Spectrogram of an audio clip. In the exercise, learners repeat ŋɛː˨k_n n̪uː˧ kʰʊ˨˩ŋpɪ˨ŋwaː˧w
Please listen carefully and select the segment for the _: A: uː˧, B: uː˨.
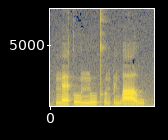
A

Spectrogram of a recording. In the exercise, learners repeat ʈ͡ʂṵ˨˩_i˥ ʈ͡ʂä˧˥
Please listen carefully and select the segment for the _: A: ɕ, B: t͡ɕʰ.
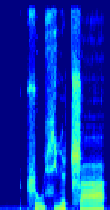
A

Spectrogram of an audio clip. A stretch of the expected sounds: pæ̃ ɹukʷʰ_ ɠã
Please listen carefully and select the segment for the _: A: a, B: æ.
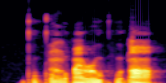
A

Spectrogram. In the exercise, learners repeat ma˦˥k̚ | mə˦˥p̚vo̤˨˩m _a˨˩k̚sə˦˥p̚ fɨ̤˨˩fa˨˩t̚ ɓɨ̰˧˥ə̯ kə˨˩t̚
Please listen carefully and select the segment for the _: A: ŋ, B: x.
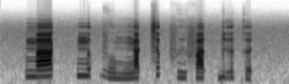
A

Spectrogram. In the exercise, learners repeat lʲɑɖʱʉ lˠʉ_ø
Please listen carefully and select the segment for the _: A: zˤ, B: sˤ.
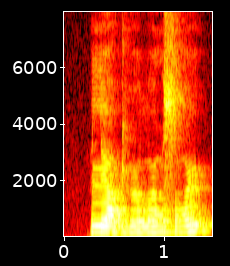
B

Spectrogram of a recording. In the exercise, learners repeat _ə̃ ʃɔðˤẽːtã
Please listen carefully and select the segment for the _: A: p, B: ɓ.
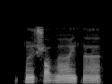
A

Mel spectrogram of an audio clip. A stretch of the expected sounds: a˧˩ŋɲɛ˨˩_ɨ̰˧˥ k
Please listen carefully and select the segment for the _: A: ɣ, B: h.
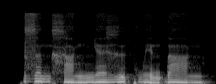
A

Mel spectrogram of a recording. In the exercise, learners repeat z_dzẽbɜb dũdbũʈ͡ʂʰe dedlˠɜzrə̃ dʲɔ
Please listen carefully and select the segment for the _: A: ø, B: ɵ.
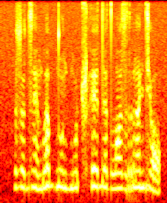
B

